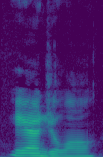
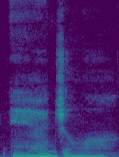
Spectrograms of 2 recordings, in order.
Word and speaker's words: Angela: Angie, you gotta soften my voice to get the pronunciation right, get the feeling right, you know? It's not just Angela. It's Angela. Anyways, I am majoring in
